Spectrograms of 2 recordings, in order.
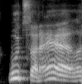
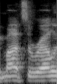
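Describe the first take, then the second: First: It is said with an Italian-style pronunciation. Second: It is said with an American English pronunciation. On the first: "no, no, no, it's mozzarella" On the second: "because I say mozzarella"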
